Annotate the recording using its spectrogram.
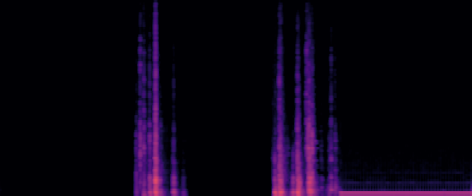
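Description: A phone handset clatters as it is hung up and picked up.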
